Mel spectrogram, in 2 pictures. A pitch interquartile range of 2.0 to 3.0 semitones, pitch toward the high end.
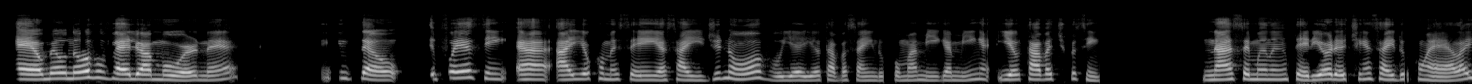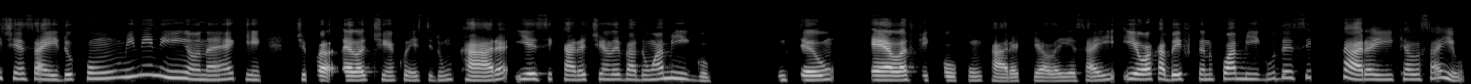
No: average, 3.7 semitones; high, 230 Hz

